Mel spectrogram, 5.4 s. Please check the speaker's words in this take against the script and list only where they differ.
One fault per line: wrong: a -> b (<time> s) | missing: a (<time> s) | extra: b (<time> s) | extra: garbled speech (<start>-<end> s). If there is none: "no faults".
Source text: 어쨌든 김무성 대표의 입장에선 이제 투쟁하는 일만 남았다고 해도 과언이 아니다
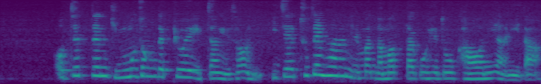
no faults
